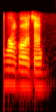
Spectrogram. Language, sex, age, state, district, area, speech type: Odia, male, 45-60, Odisha, Sambalpur, rural, conversation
